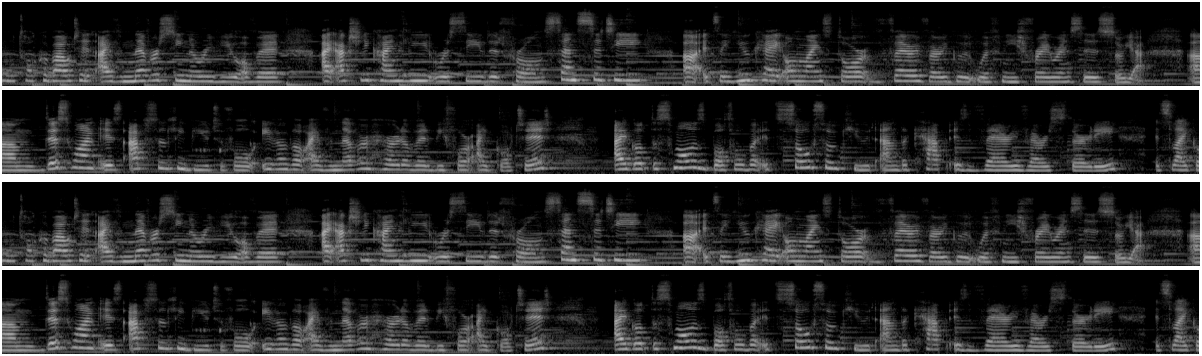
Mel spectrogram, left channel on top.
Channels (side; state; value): both; identical; correlation 1.00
